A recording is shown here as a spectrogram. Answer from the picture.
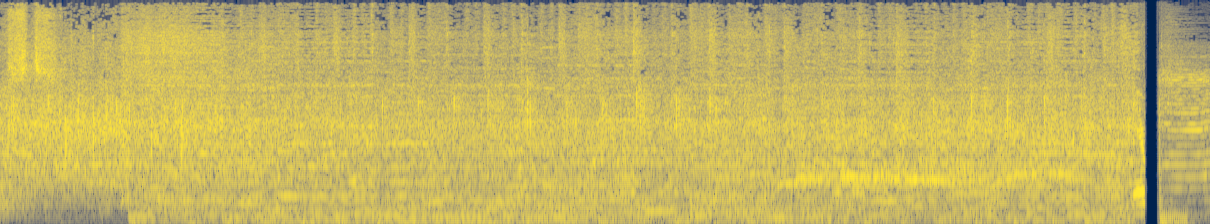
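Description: Crowd applauding, then music with long held chords comes in about a second and a half in and carries on over the applause.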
